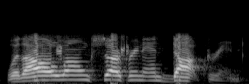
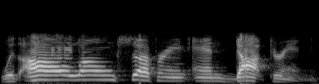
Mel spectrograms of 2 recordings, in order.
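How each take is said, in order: First: Said in the usual way. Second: Slow, weight landing on doctrine; slow repeat that hammers doctrine; stress on doctrine. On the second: Shown as a demonstration. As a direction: lean hard on the word doctrine, slowly. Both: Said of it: "I put emphasis on the word doctrine".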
